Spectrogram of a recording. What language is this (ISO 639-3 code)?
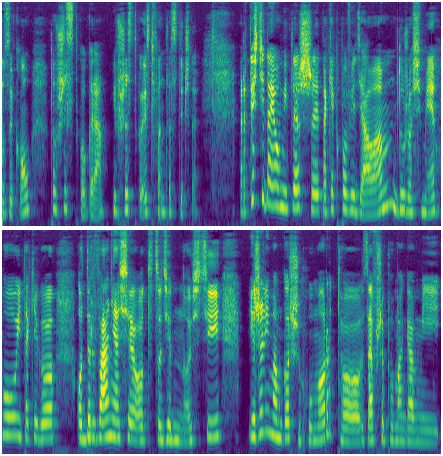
pol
